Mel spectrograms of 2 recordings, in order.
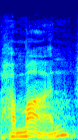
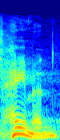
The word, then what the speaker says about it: Haman: Time went on, and this really bad guy named, in Hebrew it would be called Haman, but in English you hear his name pronounced Haman.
